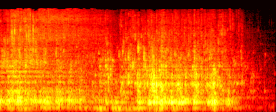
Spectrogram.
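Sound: flushing water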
